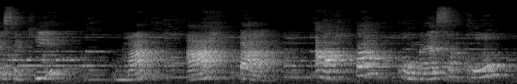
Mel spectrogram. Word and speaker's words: harpa: Harpa começa com H. Nós não ouvimos o som do H na palavra harpa, porque o H é mudo, ele não tem som.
